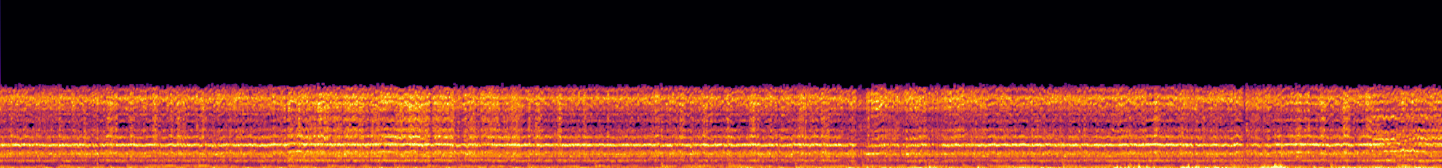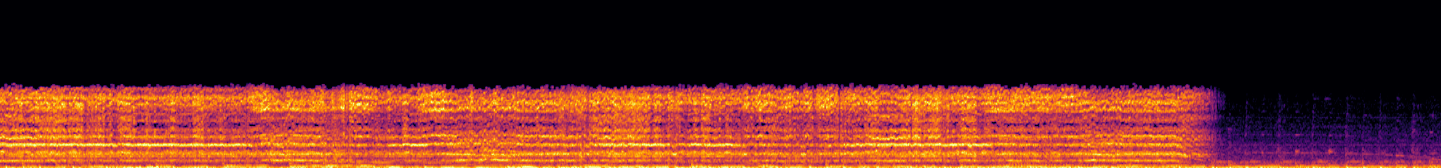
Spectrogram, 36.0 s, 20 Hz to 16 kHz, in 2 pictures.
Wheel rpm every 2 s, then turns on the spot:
200, 200, 200, 200, 200, 200, 200, 200, 200, 200, 200, 200, 200, 200, 200, 200, 100, 0.
none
